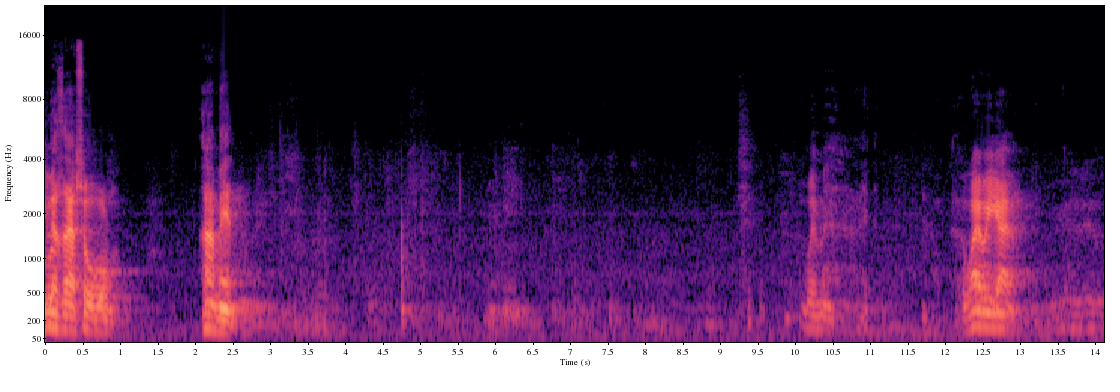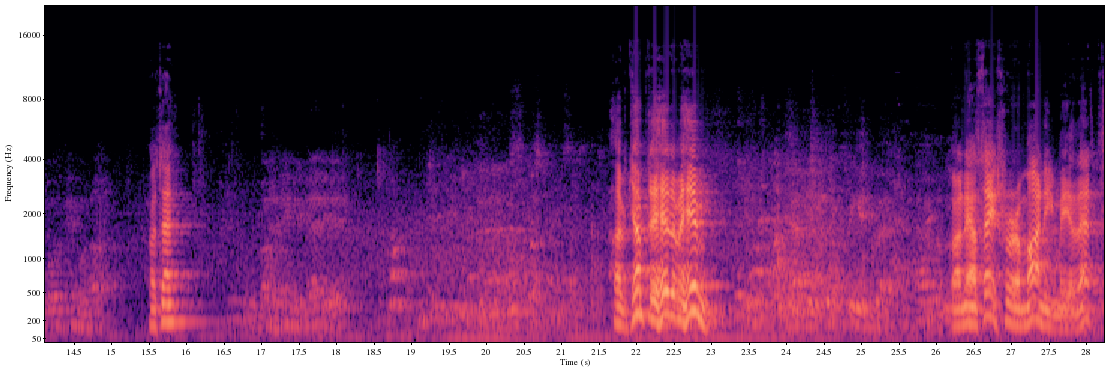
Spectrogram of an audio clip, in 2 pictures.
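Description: An elderly man speaks slowly and calmly into a microphone in an echoing hall.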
